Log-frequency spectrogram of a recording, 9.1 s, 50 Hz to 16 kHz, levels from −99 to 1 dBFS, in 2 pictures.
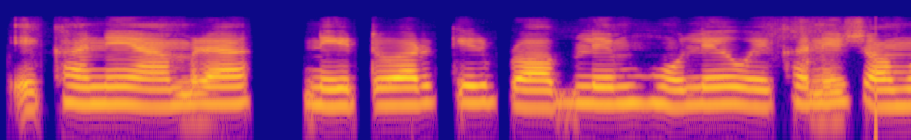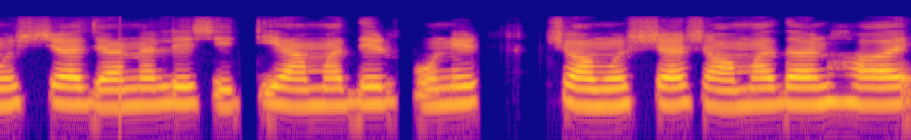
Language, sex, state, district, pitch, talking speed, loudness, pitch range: Bengali, female, West Bengal, Dakshin Dinajpur, 220 Hz, 105 wpm, -17 LUFS, 210-230 Hz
